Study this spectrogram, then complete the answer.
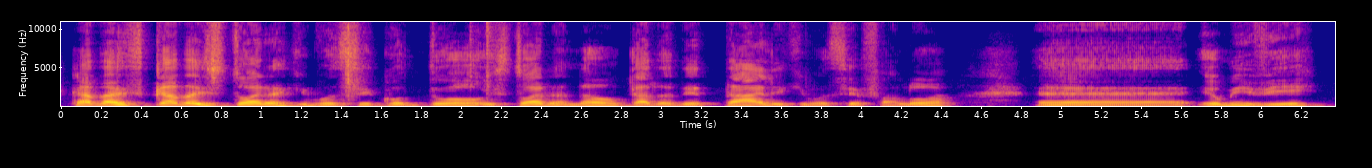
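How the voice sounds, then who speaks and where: An older Brazilian man with a husky voice hosts a podcast. He speaks thoughtfully and haltingly, rambling a little before he gets to his question. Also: medium pitch, a little mellow. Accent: Brazilian Portuguese. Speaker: podcast host. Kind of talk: casual podcast conversation.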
